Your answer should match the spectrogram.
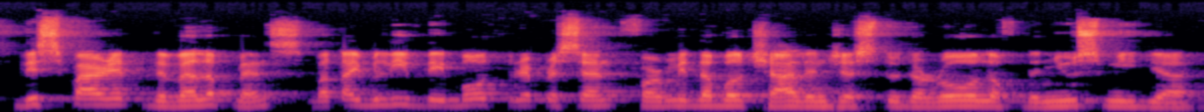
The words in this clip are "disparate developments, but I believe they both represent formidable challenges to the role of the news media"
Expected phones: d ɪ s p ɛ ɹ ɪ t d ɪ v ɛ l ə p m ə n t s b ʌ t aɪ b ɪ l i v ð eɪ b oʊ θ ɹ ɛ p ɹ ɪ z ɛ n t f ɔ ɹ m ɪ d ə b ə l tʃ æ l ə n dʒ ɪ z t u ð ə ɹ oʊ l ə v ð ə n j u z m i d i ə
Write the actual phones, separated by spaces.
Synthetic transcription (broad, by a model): d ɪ s p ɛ ɹ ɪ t d ɪ v ɛ l ə p m ə n t s b ʌ t aɪ b ɪ l i v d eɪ b oʊ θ ɹ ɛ p ɹ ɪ s ɛ n t f ɔ ɹ m ɪ d ə b ə l tʃ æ l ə n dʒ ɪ s t u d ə ɹ oʊ l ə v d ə n j u s m i d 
